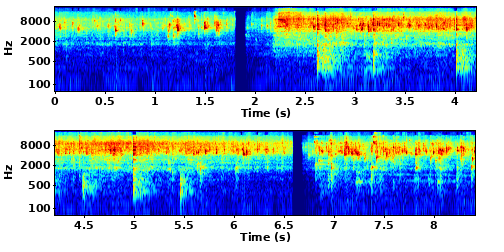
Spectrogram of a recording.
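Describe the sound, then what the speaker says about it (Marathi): Whole spices and ginger-garlic paste frying in hot oil for a chicken sausage pulao, giving a loud, dense, continuous sizzle close up, with faint stirring scrapes and two brief gaps where it cuts out. "तेल चांगलं गरम झालेलं आहे आणि त्यावरती आलं लसूणची पेस्ट,"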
